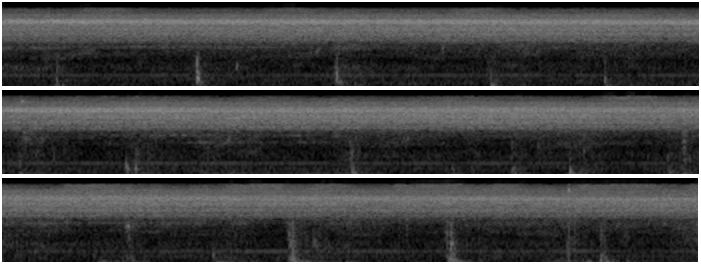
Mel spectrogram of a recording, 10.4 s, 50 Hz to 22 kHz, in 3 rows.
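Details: Cicadas on the Deogeumsan pine-breeze trail in Namwon, 16 August 2019, a steady high shrill drone filling the whole clip, with sharp clicks of footsteps on the path and faint bird notes behind.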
